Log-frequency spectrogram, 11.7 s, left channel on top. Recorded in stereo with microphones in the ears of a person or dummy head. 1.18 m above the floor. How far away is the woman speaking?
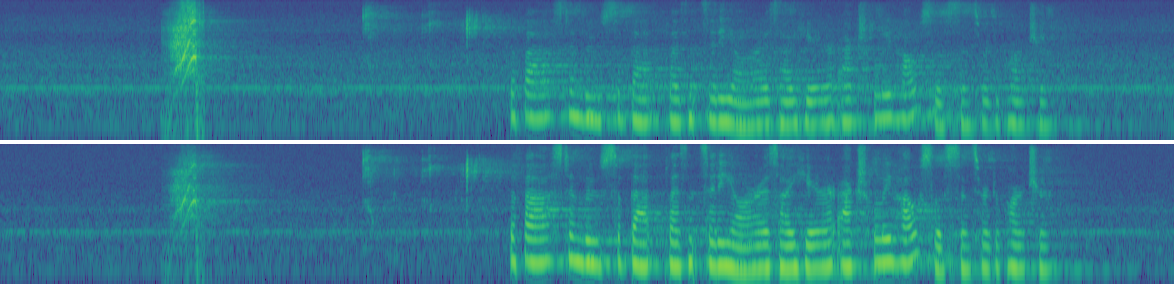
About 0.8 m.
